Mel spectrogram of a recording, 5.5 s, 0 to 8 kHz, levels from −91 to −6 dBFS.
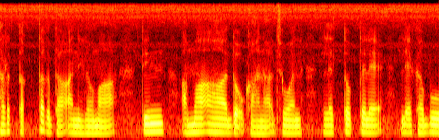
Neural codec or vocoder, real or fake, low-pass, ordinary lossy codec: none; real; 7.2 kHz; none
